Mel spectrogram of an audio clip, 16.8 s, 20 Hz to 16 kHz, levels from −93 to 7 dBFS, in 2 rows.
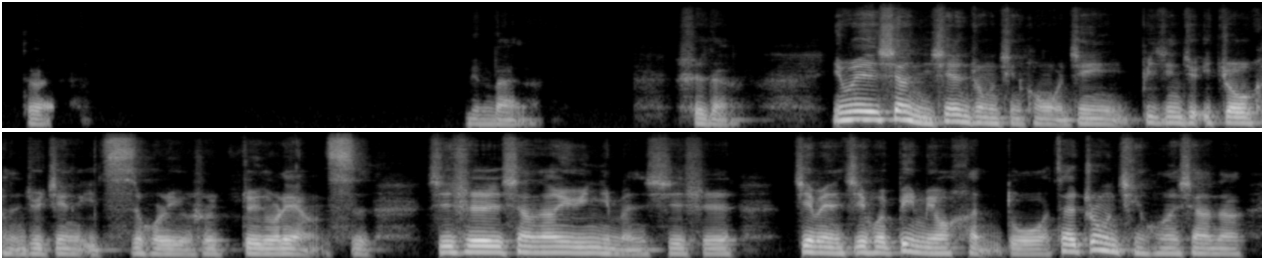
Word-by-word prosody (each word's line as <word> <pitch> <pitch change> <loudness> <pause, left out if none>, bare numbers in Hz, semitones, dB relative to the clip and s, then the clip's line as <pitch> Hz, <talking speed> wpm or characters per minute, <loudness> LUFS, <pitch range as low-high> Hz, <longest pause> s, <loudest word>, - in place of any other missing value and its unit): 对。 - - -6 2.7
明 100 -2 -12
白 95 - -5
了。 90 - -12 0.9
是 110 - -6
的， 100 - -8 0.5
因 185 - +3
为 200 -1 +7
像 190 -4 +4
你 115 - 0
现 160 +8 0
在 - - 0
这 140 - -1
种 125 -3 -2
情 110 -2 -8
况， 105 -1 -6
我 100 - -3
建 110 +5 -4
议， 100 - -9
毕 130 - -6
竟 130 0 -3
就 125 - -3
1 - - -6
周 125 -1 +3
可 120 -1 -8
能 105 -1 -6
就 110 0 -3
见 105 0 -5
1 95 - -7
次， 95 +5 -4
或 110 -1 -2
者 105 - +2
有 100 -2 -3
时 100 - -10
候 105 - -2 0.2
最 115 -2 +2
多 110 0 +3
2 110 -1 +1
次， - - -4 0.3
其 135 - 0
实 140 0 +7
相 135 0 +2
当 130 0 +5
于 125 -1 0
你 120 -3 -2
们 95 -2 -6
其 100 +3 -5
实 105 0 -5 0.4
见 140 -1 +5
面 130 -2 +4
的 115 - -1
机 130 +3 +1
会 130 0 +2
并 145 +4 +1
没 120 - 0
有 115 0 +3
很 115 +1 -6
多。 105 -1 -2
在 155 +4 +3
这 150 - -8
种 180 -5 +3
情 150 -7 -5
况 115 +1 -6
下 115 +1 -2
呢， 105 -1 -4
115 Hz, 220 characters per minute, -22 LUFS, 105-130 Hz, 2.7 s, 为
